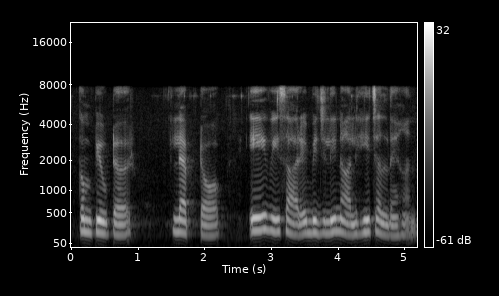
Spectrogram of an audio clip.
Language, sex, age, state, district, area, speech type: Punjabi, female, 30-45, Punjab, Jalandhar, urban, spontaneous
